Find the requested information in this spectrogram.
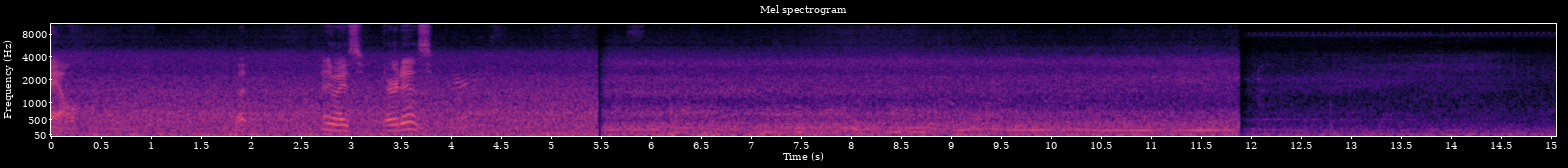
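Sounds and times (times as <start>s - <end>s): floodwater rushing through spillway: 0.0s - 11.9s
low wavering hum: 0.0s - 15.0s.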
